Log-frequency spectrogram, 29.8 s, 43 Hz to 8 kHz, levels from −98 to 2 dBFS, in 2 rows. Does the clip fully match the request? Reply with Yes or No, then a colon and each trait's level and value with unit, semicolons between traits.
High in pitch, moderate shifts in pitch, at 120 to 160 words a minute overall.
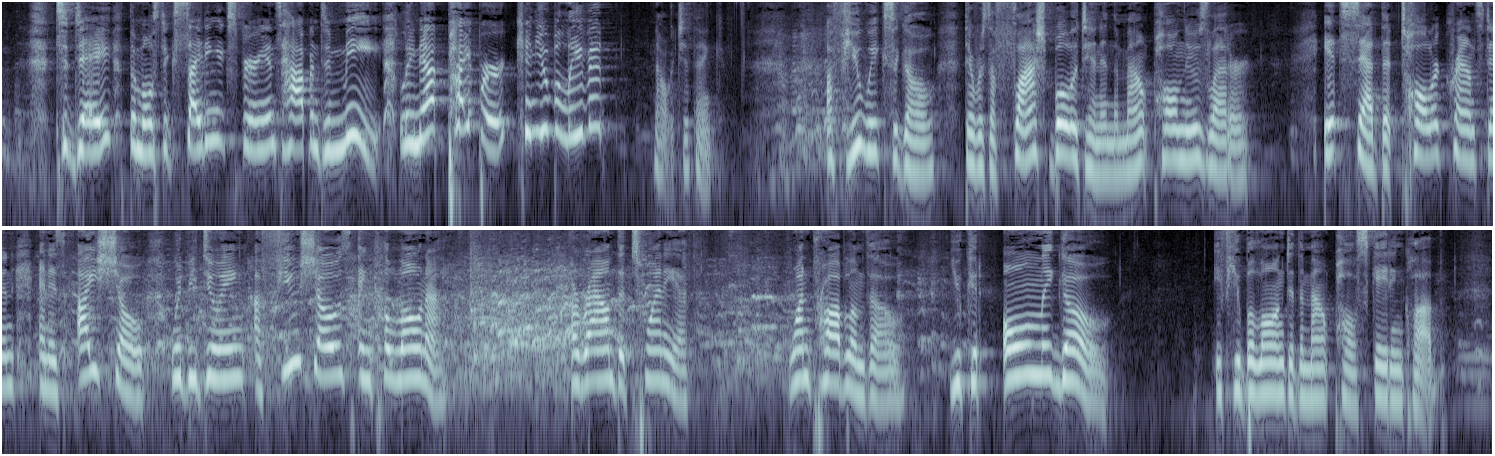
No: high, 235 Hz; wide, 6.2 semitones; slow, 135 wpm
